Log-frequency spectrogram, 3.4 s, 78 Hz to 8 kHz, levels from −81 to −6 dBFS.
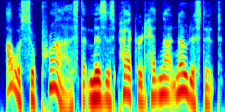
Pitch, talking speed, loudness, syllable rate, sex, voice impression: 145 Hz, 175 wpm, -18 LUFS, 4.7 syllables/s, male, very masculine, very adult-like, old, tensed, slightly weak, slightly bright, soft, muffled, slightly fluent, raspy, cool, very intellectual, sincere, calm, friendly, reassuring, unique, slightly elegant, wild, slightly sweet, slightly lively, strict, slightly modest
